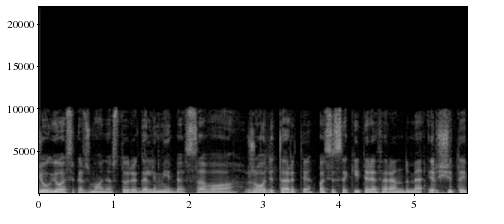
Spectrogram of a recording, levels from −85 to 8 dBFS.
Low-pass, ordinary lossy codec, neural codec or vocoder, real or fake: 9.9 kHz; MP3, 96 kbps; none; real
